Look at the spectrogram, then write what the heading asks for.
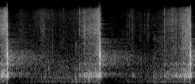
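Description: A knife dices an onion on a cutting board, three sharp, evenly spaced chops about a second apart, close and crisp with quiet gaps between them.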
